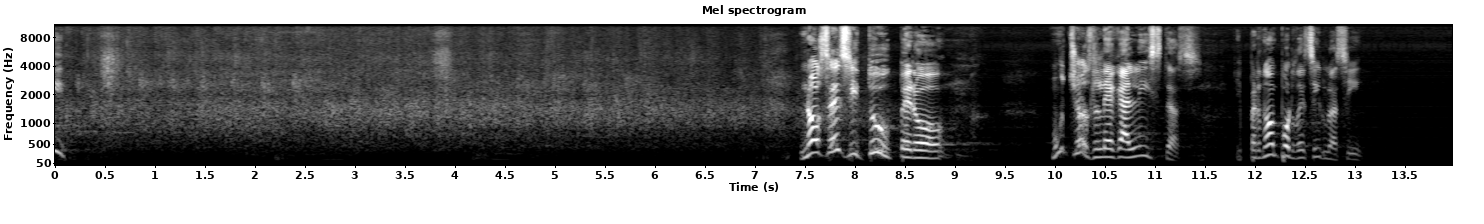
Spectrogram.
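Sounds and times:
speech: 0:00.0 - 0:00.3, 0:07.5 - 0:09.0, 0:10.0 - 0:13.2
audience applauding during a sermon: 0:00.0 - 0:08.1.

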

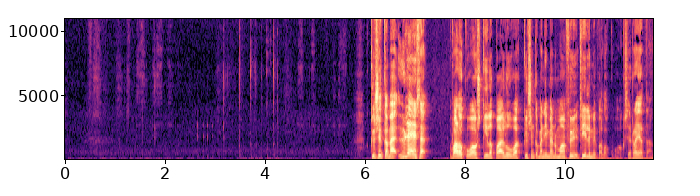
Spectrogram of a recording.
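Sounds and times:
soft hiss: 0:00.0 - 0:11.7
typing on a computer keyboard: 0:03.5 - 0:04.4
speech: 0:06.1 - 0:11.7.

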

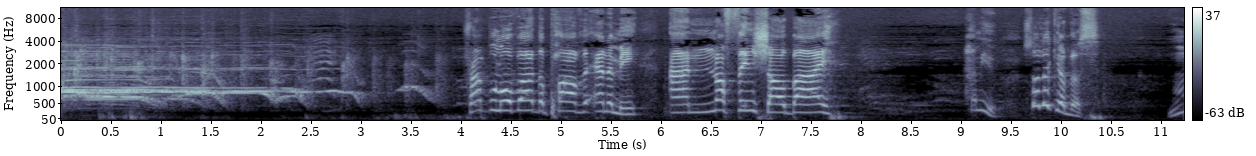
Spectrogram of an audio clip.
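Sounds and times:
audience clapping: 0:00.0 - 0:04.1
speech: 0:04.0 - 0:07.8, 0:09.1 - 0:10.4.

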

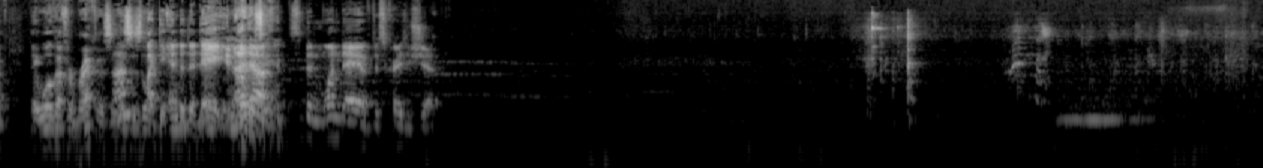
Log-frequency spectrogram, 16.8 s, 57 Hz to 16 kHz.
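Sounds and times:
low steady hum: 0:00.0 - 0:16.8
speech: 0:00.4 - 0:05.9
cat meowing: 0:13.4 - 0:14.5.

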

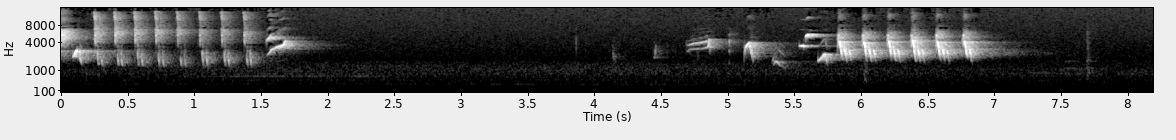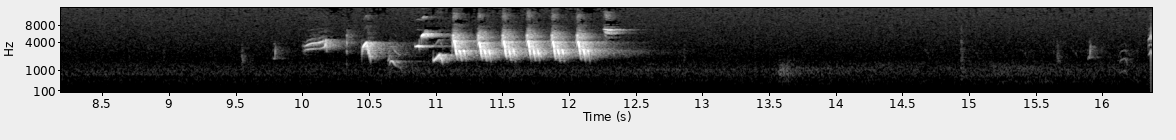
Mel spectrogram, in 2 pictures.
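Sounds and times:
common nightingale singing in full voice: 0:00.0 - 0:02.3, 0:04.1 - 0:07.8, 0:09.5 - 0:12.7, 0:15.5 - 0:16.3.

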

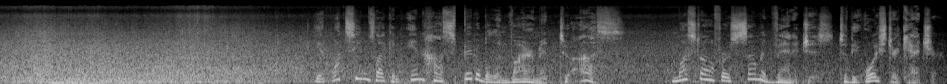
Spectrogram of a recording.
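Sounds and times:
heavy ocean surf pounding against shoreline rocks: 0:00.0 - 0:09.4
speech: 0:03.2 - 0:09.4.

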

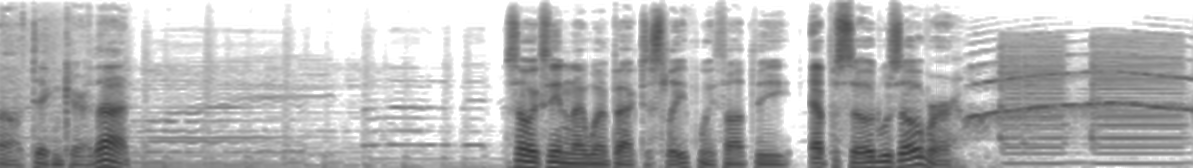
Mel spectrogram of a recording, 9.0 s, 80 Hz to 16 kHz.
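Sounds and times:
speech: 0:00.0 - 0:01.2, 0:03.8 - 0:07.8
fire truck siren blaring at a steady pitch: 0:07.2 - 0:08.9.

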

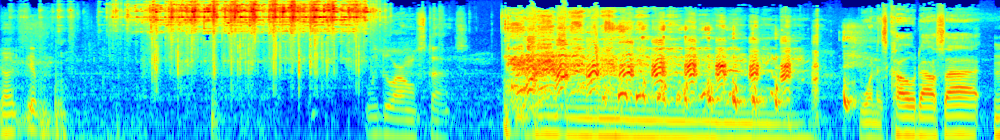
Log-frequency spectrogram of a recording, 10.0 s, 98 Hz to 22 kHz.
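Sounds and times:
speech: 0:00.0 - 0:00.8, 0:03.6 - 0:09.9
set of keys jangling: 0:00.0 - 0:03.9.

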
